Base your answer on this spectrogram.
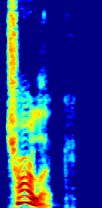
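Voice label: "charlock", British English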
